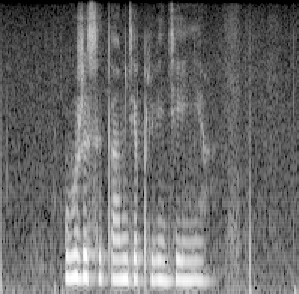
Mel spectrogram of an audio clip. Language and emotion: Russian, neutral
